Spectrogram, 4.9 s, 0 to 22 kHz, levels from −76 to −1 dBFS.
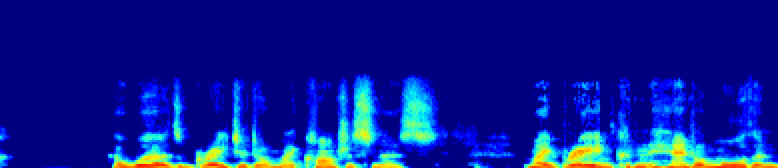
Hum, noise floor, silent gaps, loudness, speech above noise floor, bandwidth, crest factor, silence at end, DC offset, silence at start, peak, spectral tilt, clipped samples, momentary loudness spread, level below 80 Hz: none; -73 dBFS; none; -18 LUFS; 56 dB; 11.5 kHz; 16 dB; 0 s; under 0.1%; 0.7 s; -4 dBFS; -6.5 dB/octave; under 0.1%; 11 LU; -54 dBFS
